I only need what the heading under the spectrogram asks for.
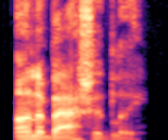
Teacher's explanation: This adverb has five syllables and the stress is on that third syllable that bash unabashedly. That second syllable has that schwa, that uh sound · That second syllable has that schwa, that sound, unabashedly.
